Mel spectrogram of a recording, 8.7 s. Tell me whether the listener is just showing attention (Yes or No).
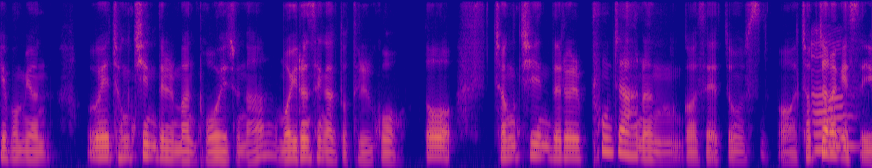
Yes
